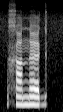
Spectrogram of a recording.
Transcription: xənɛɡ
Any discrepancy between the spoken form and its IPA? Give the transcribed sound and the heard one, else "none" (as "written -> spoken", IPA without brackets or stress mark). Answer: ə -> a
